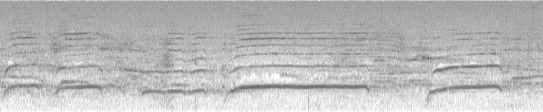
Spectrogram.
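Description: A man singing a slow melody in a very high-pitched voice, holding several long notes that each slide up at the start; the longest is held for nearly three seconds, starting near the middle. It is heard through a television's speaker.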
